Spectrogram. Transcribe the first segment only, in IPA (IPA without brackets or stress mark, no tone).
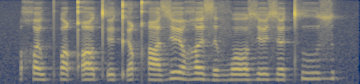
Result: χ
